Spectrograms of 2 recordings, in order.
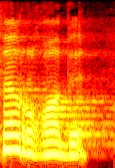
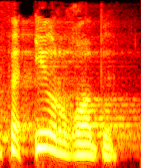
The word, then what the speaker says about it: فارغب: وكمثال عليه في كلمة فارغب لا أقول فإرغب، وإنما أنتقل من فتحة الفاء إلى إسكان الراء دون أي ذكر للهمزة، فنقول فا فتحة را سكون فار.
